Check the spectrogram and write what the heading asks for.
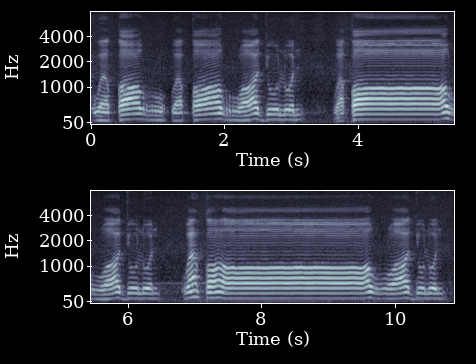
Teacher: Pada ayat yang ke-28 wa qala rajulun menjadi idghamul lam fi ra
